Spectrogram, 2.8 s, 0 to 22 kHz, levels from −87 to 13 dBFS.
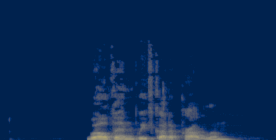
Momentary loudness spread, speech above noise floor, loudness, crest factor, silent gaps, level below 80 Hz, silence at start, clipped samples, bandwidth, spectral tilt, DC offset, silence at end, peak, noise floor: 12 LU; 60 dB; -28 LUFS; 20 dB; none; -72 dBFS; 0.85 s; under 0.1%; 14.5 kHz; -7 dB/octave; under 0.1%; 0.45 s; -10 dBFS; -88 dBFS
